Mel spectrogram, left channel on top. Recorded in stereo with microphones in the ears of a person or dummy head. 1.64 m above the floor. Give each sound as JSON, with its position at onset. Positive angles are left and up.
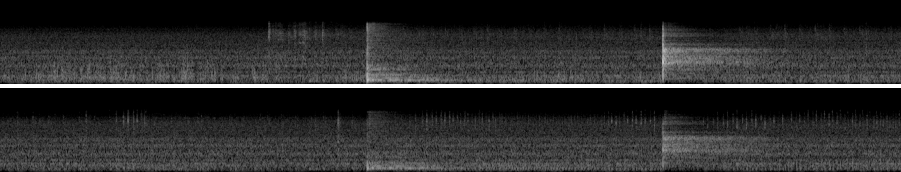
{"t": 3.7, "sound": "a snare drum", "side_deg": 45, "distance_m": 0.6}
{"t": 6.6, "sound": "a clap", "side_deg": 35, "distance_m": 0.6}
